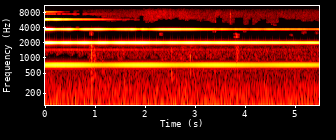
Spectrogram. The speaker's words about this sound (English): And at the sound of the bell, we'll end this.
